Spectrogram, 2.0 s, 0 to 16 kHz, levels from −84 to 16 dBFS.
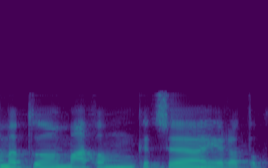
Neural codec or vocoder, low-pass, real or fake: codec, 16 kHz, about 1 kbps, DyCAST, with the encoder's durations; 7.2 kHz; fake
